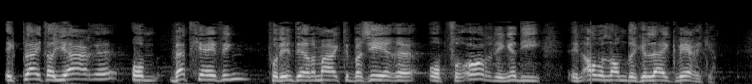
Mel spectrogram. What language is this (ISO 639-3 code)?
nld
